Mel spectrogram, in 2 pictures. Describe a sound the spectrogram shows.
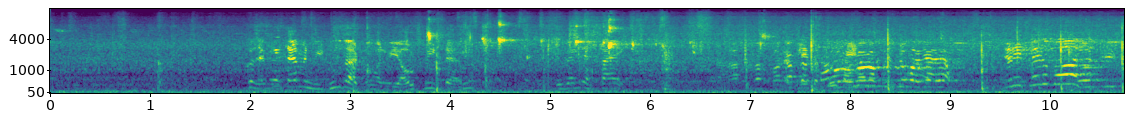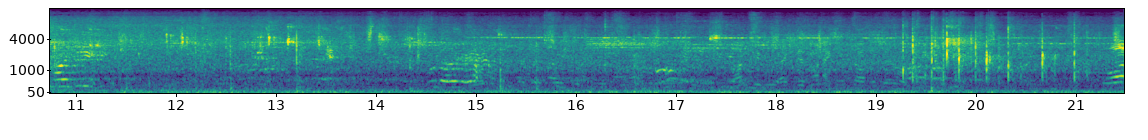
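Sneakers squeak and patter on a hard court.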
